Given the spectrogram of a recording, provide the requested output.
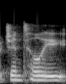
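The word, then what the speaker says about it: Gentile: a couple weeks ago Gentilly Tara Gentilly she's a the last name is spelled g-e-n-t-i-l-e it's always kind of doesn't it isn't spelled the way it sounds right so I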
